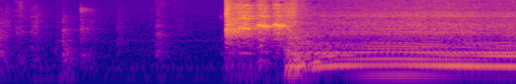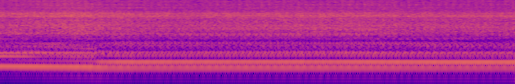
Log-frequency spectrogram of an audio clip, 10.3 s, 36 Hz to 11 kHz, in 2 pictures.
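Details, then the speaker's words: $500 Honda Del Sol, interference engine, first start after a timing belt job; short crank, catches at once and settles into a smooth even idle with no knocks; normal start and idle. "fired right up no knocks or nothing running smooth hell yeah look at that timing belt nice and tight"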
